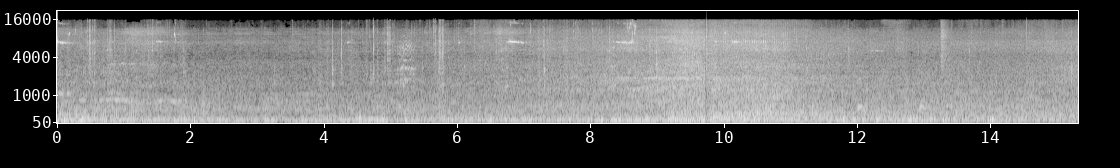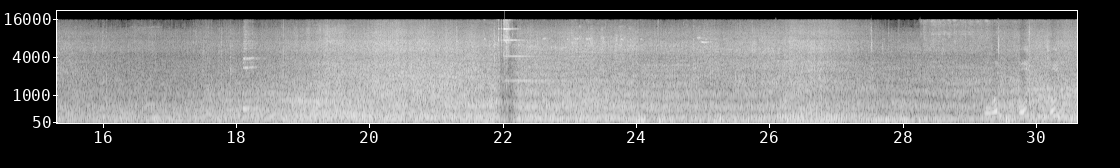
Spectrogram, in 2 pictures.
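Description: Road traffic passing the bicycles: motor vehicles swell past twice as a steady rush of road noise, with a single sharp click partway through.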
